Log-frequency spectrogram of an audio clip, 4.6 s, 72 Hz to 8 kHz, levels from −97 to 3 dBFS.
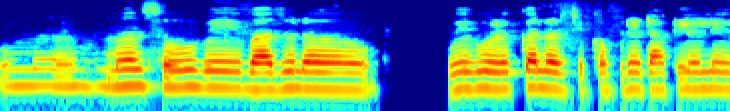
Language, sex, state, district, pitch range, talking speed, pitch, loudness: Marathi, female, Maharashtra, Aurangabad, 185-195 Hz, 145 wpm, 190 Hz, -18 LUFS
